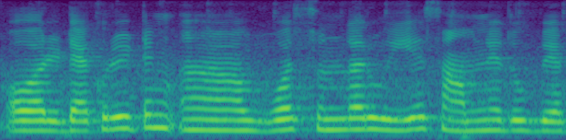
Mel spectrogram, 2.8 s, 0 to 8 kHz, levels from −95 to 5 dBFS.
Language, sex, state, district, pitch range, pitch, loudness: Hindi, female, Uttar Pradesh, Deoria, 210-235 Hz, 220 Hz, -18 LUFS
